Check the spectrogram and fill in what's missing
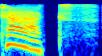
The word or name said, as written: tax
